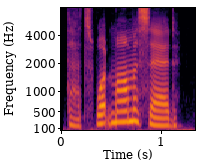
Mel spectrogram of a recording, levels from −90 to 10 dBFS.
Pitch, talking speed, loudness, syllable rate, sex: 210 Hz, 180 wpm, -16 LUFS, 4.6 syllables/s, female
